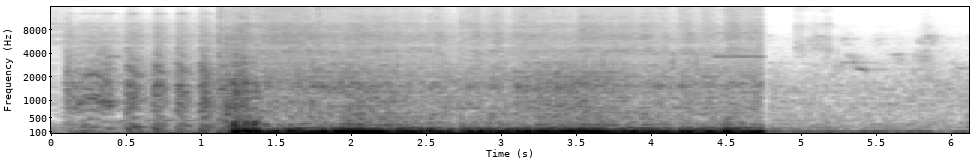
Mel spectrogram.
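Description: A Honda B20 VTEC four-cylinder engine is cranked by the starter for about a second, catches and runs loudly and steadily, then cuts off suddenly near the end. It is started just after an oil change to circulate the fresh oil through the engine and the new filter.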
